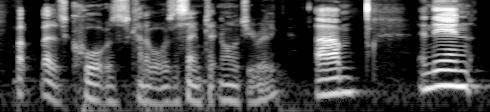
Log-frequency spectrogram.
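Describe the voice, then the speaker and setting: In a northern English accent, a man speaks at a moderate pace. His pitch swings very widely. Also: long, frequent pauses. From northeast England. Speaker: tech executive and board chair. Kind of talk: podcast interview. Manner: casual, hesitant with fillers.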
